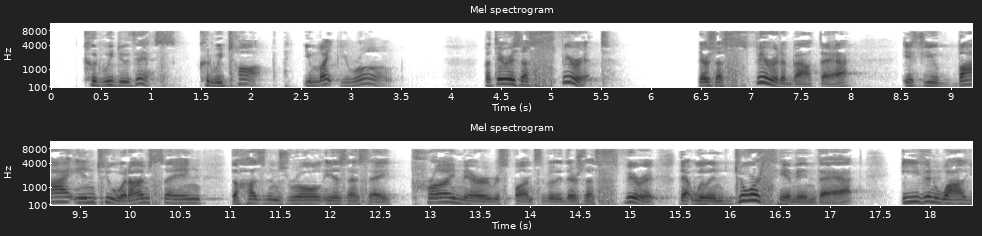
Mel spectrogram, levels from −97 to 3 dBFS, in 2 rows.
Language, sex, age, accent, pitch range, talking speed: English, male, 40-59, American, 120-175 Hz, 155 wpm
